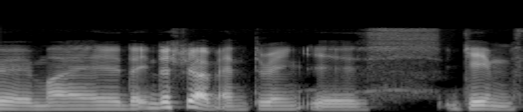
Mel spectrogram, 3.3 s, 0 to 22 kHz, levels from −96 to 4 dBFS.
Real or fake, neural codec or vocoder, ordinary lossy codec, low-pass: real; none; none; none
